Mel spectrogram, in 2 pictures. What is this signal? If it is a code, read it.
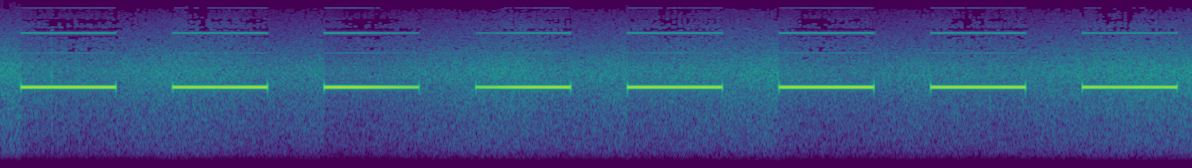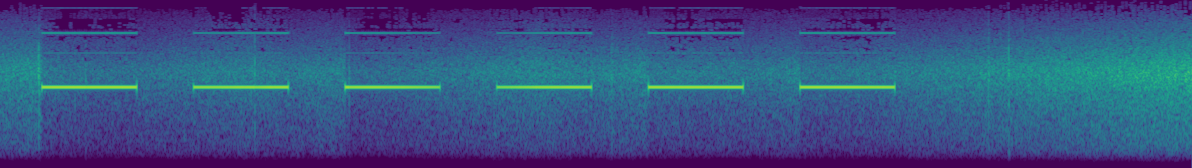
Evenly repeated beeps, with radio static. There is no code.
